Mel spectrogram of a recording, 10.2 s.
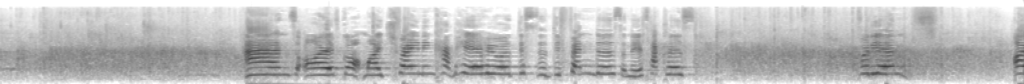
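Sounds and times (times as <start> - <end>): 
audience applause for a football keepy-uppy performer: 0.0 - 2.5, 6.9 - 10.2
speech: 2.8 - 7.1, 8.6 - 9.2.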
